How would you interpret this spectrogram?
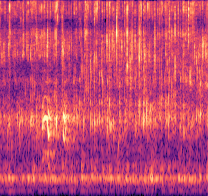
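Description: A steady stream of water pours from a height into a cup or pot for a first tea infusion, a continuous splashing trickle with no break and no voices.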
